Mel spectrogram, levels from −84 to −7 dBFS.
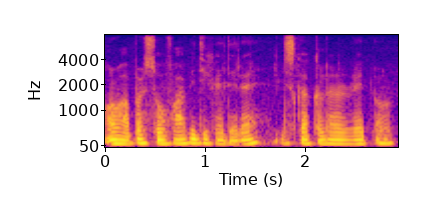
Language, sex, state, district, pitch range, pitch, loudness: Hindi, male, Arunachal Pradesh, Papum Pare, 100-110 Hz, 105 Hz, -15 LUFS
